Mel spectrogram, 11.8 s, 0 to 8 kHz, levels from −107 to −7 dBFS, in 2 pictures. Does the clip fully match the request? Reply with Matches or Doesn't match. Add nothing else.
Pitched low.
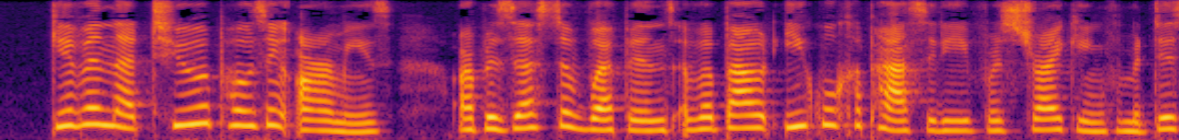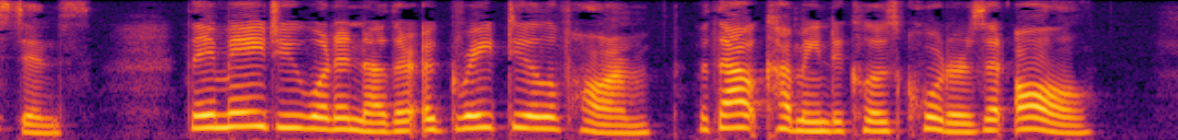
Doesn't match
